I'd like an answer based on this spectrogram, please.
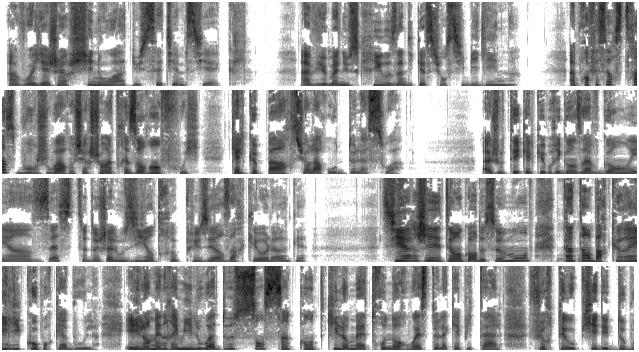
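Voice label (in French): documentaire historique, voix off; Documentaires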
